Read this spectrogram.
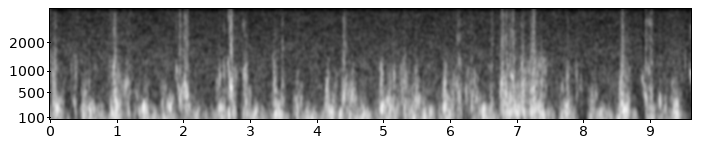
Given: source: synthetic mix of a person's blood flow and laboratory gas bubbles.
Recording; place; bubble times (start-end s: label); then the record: Doppler ultrasound of blood flow; precordium
0.00-0.19 s: bubbles
0.29-0.65 s: bubbles
0.86-1.23 s: bubbles
1.31-1.38 s: bubbles
1.41-1.50 s: bubbles
1.64-1.83 s: bubbles
1.86-2.14 s: bubbles
2.52-2.82 s: bubbles
2.88-2.99 s: bubbles
3.32-3.43 s: bubbles
3.46-3.51 s: bubbles
3.62-3.75 s: bubbles
4.20-4.28 s: bubbles
4.34-4.48 s: bubbles
4.63-4.74 s: bubbles
5.03-5.54 s: bubbles
5.94-6.40 s: bubbles
6.58-6.66 s: bubbles
6.72-7.46 s: bubbles
7.73-7.81 s: bubbles
7.87-8.00 s: bubbles
8.51-8.70 s: bubbles
8.86-9.05 s: bubbles
9.10-9.26 s: bubbles
9.32-9.42 s: bubbles
9.50-9.63 s: bubbles
From the record:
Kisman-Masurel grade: 242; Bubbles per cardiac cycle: several, 3 to 8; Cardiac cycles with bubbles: 100%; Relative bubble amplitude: moderate (0.250 to 0.450); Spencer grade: 3 (all of the cardiac periods contain showers or single bubble signals, but not dominating or overriding the cardiac motion signals); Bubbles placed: anywhere in the cardiac cycle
